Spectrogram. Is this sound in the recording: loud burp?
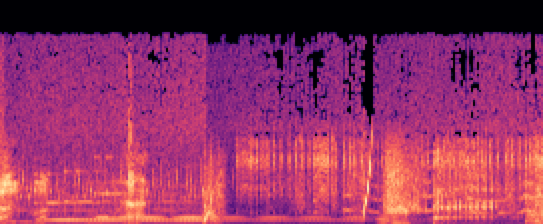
yes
